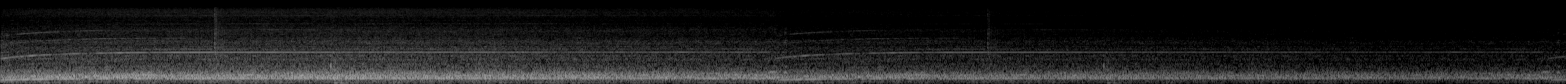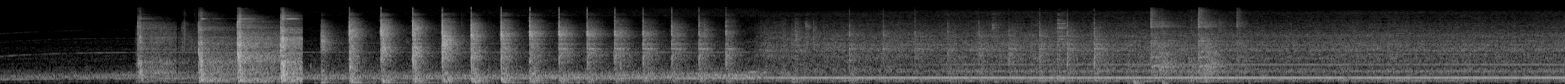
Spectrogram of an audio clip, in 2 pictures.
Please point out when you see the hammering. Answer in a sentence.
You can hear the hammering from 17.0 to 28.2 s.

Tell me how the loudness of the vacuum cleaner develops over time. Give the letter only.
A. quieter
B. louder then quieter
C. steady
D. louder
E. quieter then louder
E.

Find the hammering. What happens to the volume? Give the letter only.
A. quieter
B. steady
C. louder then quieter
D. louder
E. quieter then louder
E.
